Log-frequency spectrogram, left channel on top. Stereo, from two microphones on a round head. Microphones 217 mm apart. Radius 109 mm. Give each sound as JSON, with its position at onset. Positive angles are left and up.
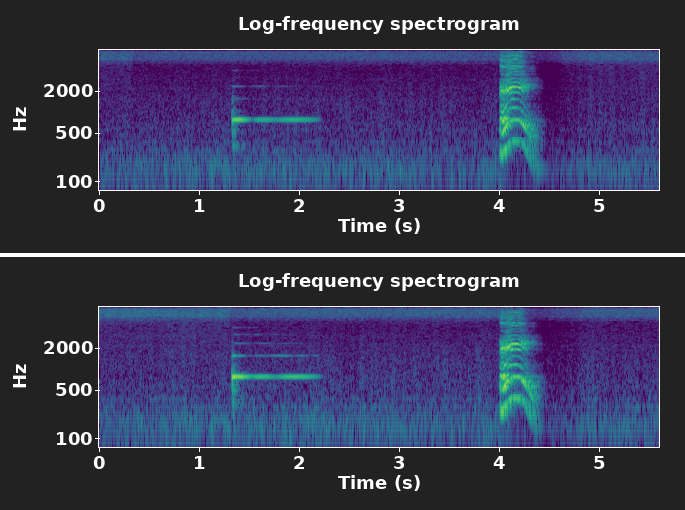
{"t": 1.3, "sound": "a piano", "side_deg": -20, "distance_m": 0.8}
{"t": 4.0, "sound": "a shout", "side_deg": 20, "distance_m": 1.5}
